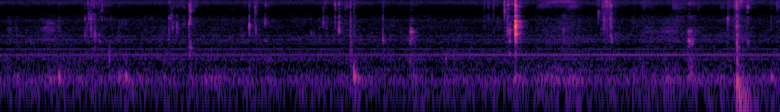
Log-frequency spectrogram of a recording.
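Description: A person chewing a mouthful of a baked taco-filled snack stick with soft, scattered mouth clicks; a sharper click stands out about four seconds in. A faint steady hum runs underneath.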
